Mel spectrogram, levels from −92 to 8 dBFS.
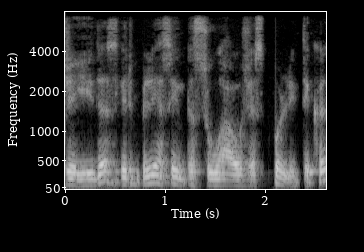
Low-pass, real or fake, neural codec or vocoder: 7.2 kHz; fake; codec, 24 kHz, 0.9 kbps, WavTokenizer, medium speech release version 1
